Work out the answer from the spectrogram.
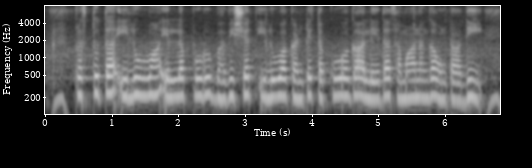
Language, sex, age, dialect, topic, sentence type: Telugu, female, 18-24, Southern, banking, statement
